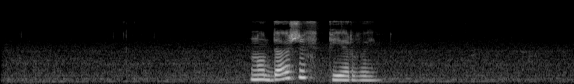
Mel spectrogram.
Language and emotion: Russian, neutral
